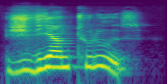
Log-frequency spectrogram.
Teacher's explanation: a French person would pronounce them faster, cutting the Je, for example.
